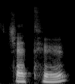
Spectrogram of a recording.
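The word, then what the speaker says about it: 제트: as you know um jet should be pronounced as jetu I never had a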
